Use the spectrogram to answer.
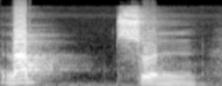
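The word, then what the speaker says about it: نفس: Misalnya nafsun ini dengan diganti dengan P ya padahal dia bukan.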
